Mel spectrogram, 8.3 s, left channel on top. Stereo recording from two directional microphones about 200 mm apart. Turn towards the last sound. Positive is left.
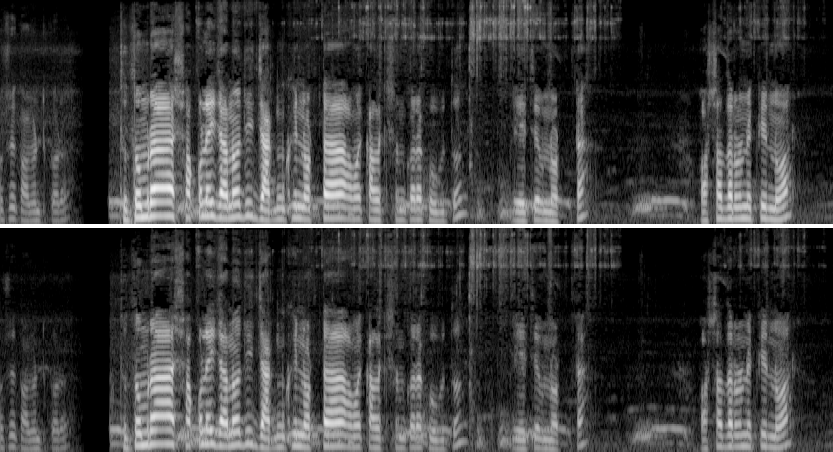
turn(degrees=30)  # may be behind; listen again after turning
